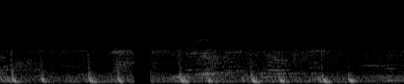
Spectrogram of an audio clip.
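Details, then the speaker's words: Regular lub-dub heartbeat near 80 a minute with a faint quiet whoosh between sounds, illustrating a soft, quiet heart murmur in dogs and cats; soft heart murmur. "These are known as acquired murmur heart murmur can be soft and quiet like"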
